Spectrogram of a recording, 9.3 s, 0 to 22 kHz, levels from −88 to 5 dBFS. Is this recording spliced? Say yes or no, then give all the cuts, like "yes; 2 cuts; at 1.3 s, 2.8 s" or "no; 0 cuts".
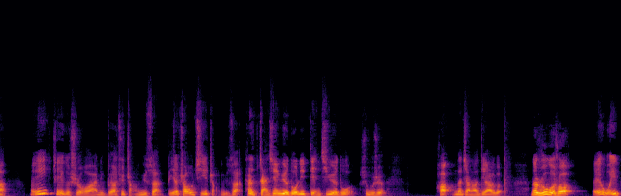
yes; 1 cut; at 3.6 s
